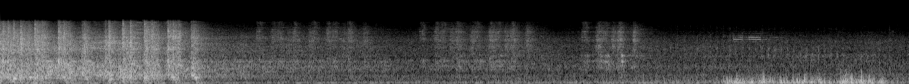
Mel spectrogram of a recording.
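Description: Wheels of ICF passenger coaches clattering rapidly over rail joints as the last coaches of an express pass close by. The clatter cuts off about two seconds in as the train's tail goes past, and fainter clatter follows as the train recedes. Near the end there are low, uneven rumbling surges.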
